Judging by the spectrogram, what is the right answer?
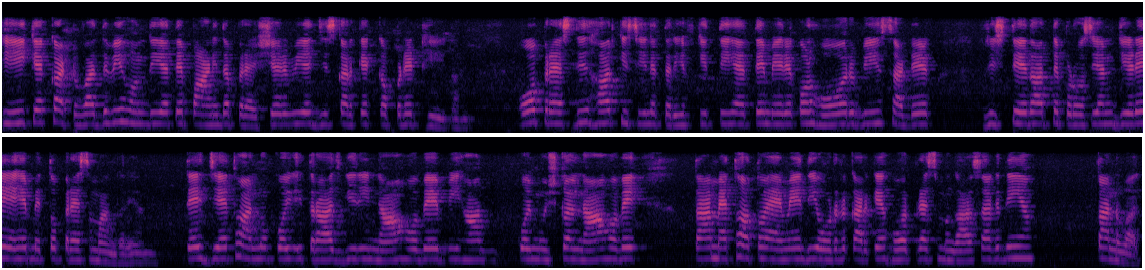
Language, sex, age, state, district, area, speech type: Punjabi, female, 30-45, Punjab, Mohali, urban, spontaneous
